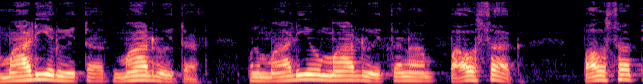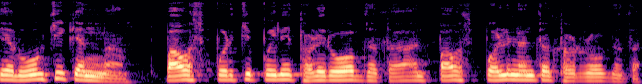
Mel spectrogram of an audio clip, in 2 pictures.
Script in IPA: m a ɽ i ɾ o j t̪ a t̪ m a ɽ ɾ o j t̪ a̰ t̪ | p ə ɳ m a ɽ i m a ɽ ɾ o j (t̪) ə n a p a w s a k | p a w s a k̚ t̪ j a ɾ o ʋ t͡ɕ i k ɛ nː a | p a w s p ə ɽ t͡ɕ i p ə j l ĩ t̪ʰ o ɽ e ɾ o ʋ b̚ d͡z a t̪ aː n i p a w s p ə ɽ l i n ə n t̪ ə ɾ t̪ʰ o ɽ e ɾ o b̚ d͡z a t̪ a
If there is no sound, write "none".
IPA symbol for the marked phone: t̪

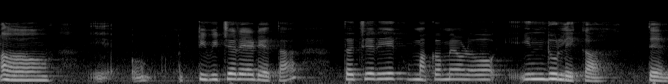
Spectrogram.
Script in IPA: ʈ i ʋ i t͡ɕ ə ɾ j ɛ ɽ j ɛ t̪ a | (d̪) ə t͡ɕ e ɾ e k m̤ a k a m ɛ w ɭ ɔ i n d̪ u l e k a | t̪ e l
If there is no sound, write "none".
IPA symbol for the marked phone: t̪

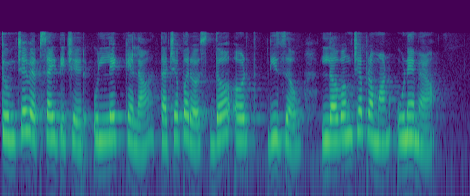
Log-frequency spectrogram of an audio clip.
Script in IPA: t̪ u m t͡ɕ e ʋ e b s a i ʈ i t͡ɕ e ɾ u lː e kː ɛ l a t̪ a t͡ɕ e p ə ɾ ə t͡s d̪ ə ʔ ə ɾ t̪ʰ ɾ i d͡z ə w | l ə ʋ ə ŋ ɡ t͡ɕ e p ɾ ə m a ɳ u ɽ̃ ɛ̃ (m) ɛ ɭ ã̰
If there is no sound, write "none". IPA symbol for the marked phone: m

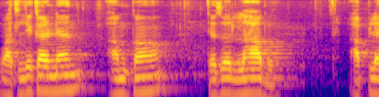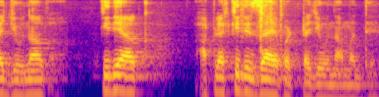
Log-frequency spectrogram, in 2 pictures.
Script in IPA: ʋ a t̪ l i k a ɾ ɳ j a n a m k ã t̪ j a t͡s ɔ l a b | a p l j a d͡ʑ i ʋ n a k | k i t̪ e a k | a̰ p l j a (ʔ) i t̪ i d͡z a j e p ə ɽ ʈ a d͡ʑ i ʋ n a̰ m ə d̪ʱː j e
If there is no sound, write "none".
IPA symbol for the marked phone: k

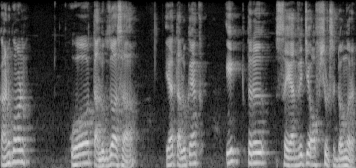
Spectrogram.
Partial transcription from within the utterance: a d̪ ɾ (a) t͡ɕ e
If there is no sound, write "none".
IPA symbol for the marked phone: i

